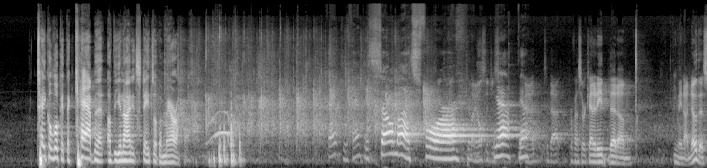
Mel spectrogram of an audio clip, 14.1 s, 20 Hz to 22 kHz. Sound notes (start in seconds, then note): 2.5 applause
